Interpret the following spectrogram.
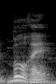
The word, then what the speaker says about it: Borest: de la chaîne et si ce village se prononce bien Boré il est indéniable que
